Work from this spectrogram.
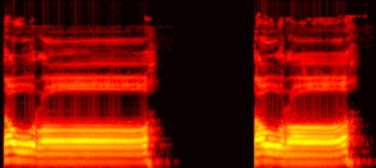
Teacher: এখানে হা বলে আমরা এখানে থামবো, তাওরাত বলে নয় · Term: তায়ে তানিস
